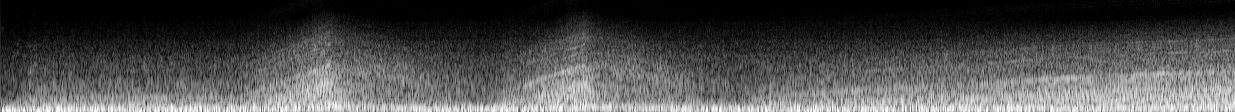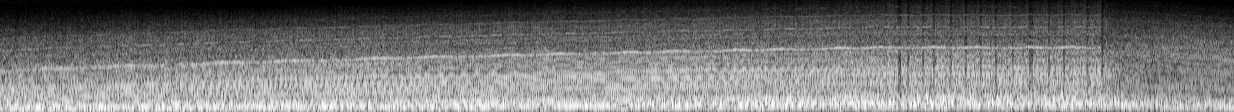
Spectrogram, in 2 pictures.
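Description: A brand-new engine in a car repair simulation game runs on a dyno, two sharp rev blips giving way to a long, steady climb in pitch as it pulls hard toward the top, then abruptly cuts off.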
